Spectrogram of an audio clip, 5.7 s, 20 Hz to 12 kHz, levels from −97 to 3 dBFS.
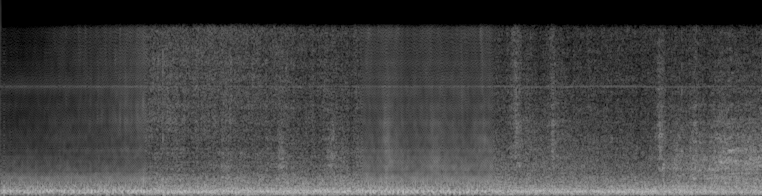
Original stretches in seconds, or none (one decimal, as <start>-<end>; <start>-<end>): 1.1-2.7; 3.7-5.7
